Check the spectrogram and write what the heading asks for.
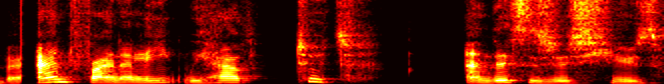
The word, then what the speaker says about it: tout: Now you might ask, okay, so why are you saying tout est possible when you just said that it's pronounced tout?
